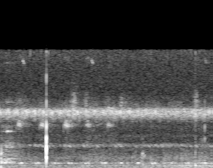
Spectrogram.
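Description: Faint background noise with a steady high-pitched whine and one small click about half a second in.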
